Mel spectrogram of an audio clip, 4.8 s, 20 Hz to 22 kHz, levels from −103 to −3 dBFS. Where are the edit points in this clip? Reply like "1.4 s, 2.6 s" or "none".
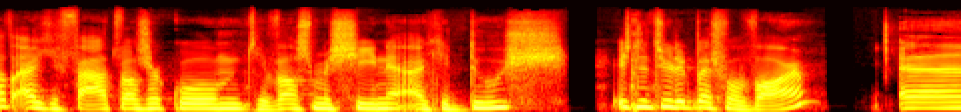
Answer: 1.3 s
